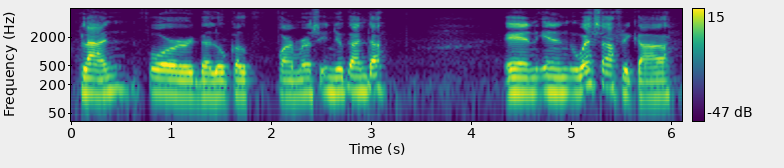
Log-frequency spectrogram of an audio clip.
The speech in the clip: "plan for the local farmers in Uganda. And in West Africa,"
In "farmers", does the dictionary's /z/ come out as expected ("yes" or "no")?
no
